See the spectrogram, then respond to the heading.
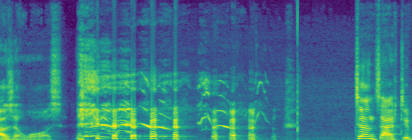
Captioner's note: person laughing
